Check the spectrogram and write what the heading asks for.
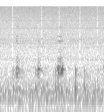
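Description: Sharpie fine-point marker writing on paper in several short, separate strokes, over a steady low hum.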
